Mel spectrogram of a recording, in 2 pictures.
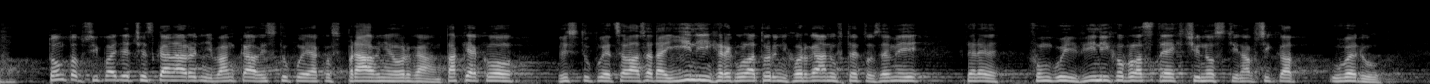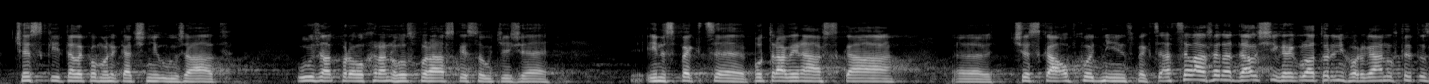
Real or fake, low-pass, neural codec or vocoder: fake; 7.2 kHz; codec, 16 kHz, 4 kbps, FreqCodec, larger model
